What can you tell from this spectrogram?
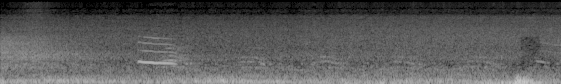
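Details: A stray tabby cat with a kitten-like voice lets out a single clear, slightly falling meow, followed by faint fainter mews and a brief thump near the end, all over low rumbling outdoor noise.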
